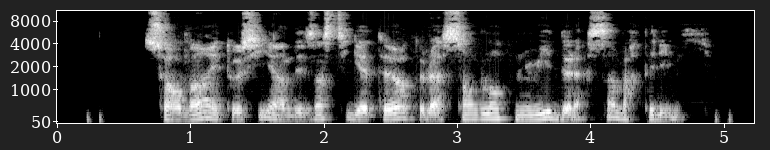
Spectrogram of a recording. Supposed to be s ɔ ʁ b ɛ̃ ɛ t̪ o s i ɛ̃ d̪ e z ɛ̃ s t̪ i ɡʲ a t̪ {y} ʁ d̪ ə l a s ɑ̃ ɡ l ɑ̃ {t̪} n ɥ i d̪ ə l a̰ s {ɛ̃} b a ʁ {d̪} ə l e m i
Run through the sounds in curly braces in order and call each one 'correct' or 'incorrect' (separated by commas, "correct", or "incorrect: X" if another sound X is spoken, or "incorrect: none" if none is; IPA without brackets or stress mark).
incorrect: œ, correct, correct, incorrect: t̪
